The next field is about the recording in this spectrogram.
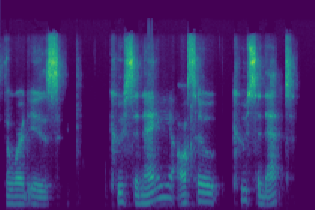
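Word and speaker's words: coussinet: more time uh yes the word is kusinay an alternate pronunciation of cousinette it is a noun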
